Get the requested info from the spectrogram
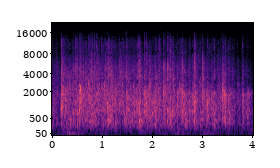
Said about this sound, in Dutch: En ik wil eigenlijk met een applaus de hele redactie van Electrum bedanken voor hun jarenlange inzet.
